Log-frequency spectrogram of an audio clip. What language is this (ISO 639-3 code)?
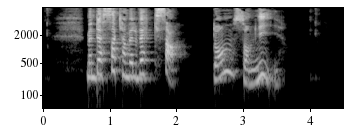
swe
